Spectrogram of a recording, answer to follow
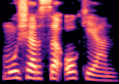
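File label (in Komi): "мусярса океан", Komi, female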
